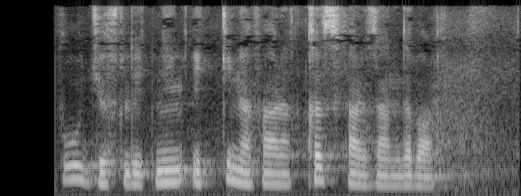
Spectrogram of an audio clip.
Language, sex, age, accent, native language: Uzbek, male, 18-24, Namangan, Uzbek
